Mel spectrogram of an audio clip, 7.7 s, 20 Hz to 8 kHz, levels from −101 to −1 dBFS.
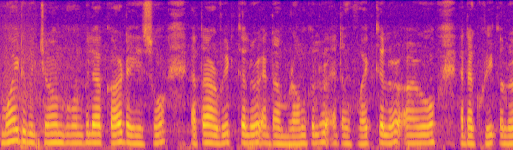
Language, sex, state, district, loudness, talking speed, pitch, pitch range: Assamese, male, Assam, Sonitpur, -18 LUFS, 165 wpm, 170 Hz, 155-175 Hz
